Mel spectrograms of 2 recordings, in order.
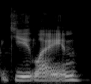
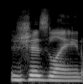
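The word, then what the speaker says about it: Ghislaine: The pronunciation of gizlane varies, but the most common English version is gilane, hard g with lane rhyming with rain. And a more traditionally French pronunciation is jizlane with a soft g like s in pleasure and len rhyming with again jazlen.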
